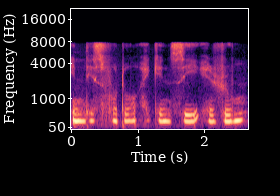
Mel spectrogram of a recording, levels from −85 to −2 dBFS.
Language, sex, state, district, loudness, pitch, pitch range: English, female, Arunachal Pradesh, Longding, -15 LUFS, 195 Hz, 185-200 Hz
